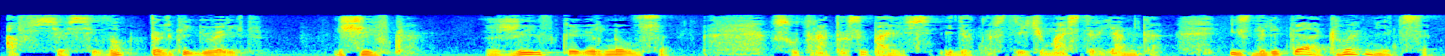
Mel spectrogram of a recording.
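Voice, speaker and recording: Slow, expressive old village craftsman. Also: lowish voice. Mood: proud. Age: older. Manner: halting, repeats words, fatherly. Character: old village master woodcarver, gentle, proud, fond. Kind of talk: Soviet radio drama acting. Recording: dull 1970 radio play recording.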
